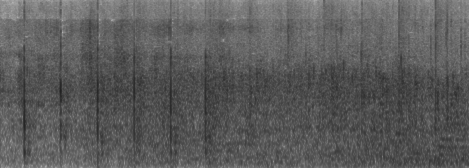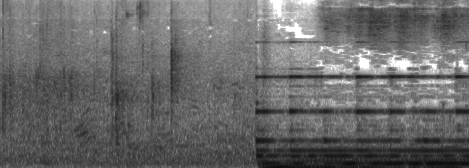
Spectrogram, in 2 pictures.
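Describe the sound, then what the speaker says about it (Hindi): An audience applauding to welcome students at a gathering, a sustained patter of many hands with a few sharper claps, cut off near the end by loud steady music. "उनका स्वागत तो कीजिए जरा तालियों की गड़गड़ाहट से"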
